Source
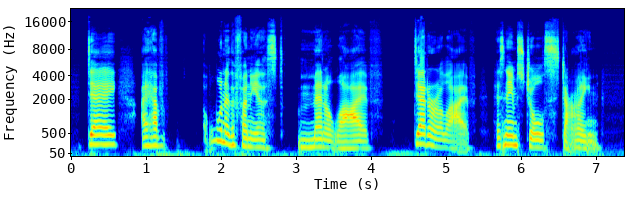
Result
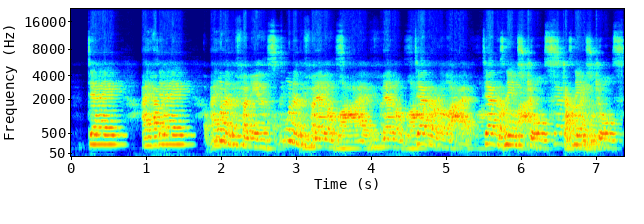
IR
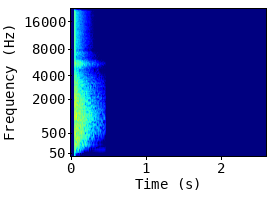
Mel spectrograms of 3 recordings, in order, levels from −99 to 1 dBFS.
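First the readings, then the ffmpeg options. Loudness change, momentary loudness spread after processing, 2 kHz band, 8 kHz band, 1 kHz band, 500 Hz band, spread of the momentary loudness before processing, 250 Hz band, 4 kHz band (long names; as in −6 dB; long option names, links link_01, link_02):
+9.5 dB, 6 LU, +11.0 dB, +1.0 dB, +11.5 dB, +11.0 dB, 14 LU, +9.5 dB, +4.0 dB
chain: -filter_complex "[0:a]highshelf=frequency=7900:gain=4.5,aecho=1:1:910|1820|2730:0.631|0.114|0.0204,acrossover=split=180|1400|6200[link_01][link_02][link_03][link_04];[link_03]acrusher=bits=3:mode=log:mix=0:aa=0.000001[link_05];[link_01][link_02][link_05][link_04]amix=inputs=4:normalize=0[link_06];[1:a]atrim=start_sample=2205,afade=type=out:start_time=0.22:duration=0.01,atrim=end_sample=10143[link_07];[link_06][link_07]afir=irnorm=-1:irlink=0,acompressor=threshold=-17dB:ratio=6"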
